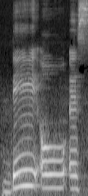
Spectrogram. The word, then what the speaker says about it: dose: You have learned this word O sound with silent E.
